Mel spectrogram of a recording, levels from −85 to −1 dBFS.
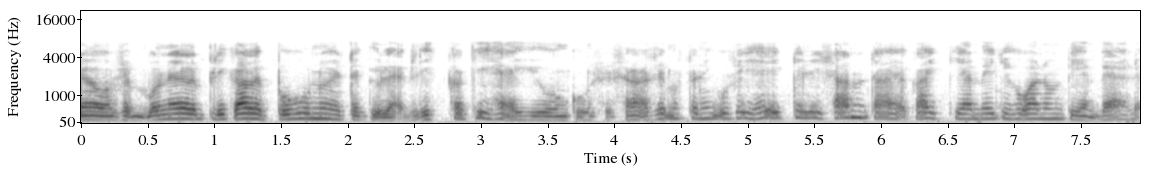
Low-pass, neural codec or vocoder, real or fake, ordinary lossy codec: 7.2 kHz; none; real; none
